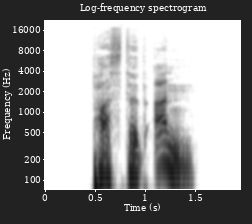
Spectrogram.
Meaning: inflection of anpassen: 1. second-person plural preterite 2. second-person plural subjunctive II
- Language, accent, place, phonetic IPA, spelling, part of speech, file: German, Germany, Berlin, [ˌpastət ˈan], passtet an, verb, De-passtet an.ogg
